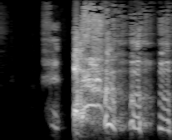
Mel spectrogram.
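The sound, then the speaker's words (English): A short fit of loud coughing: a small cough, then a harsh raspy one and several quicker coughs in an uneven burst, with a throat-clearing quality. “Oh, I'm going to start coughing.”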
